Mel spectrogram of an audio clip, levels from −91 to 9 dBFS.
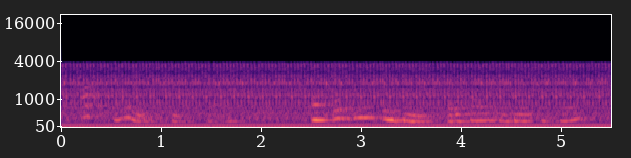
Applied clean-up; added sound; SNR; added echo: none; Idling / Car; 2 dB; reverberation time 0.7 s.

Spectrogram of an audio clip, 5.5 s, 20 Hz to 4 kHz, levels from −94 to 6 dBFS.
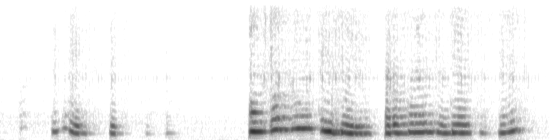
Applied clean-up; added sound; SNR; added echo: neural mask model DeepFilterNet 3.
